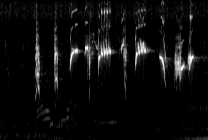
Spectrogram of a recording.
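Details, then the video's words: Oriental magpie-robin, a fighting bird with mastered song fill: a short burst of sharp clicks and chips followed by bright, clipped whistles and quick downslurred notes. "suara kacer petarung bongkar isian gacor full masteran"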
